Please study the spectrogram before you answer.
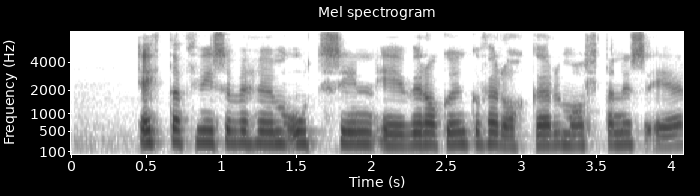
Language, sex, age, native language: Icelandic, female, 30-39, Icelandic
